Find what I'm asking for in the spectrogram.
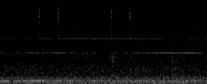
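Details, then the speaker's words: Emblaser 2 laser cutter during full service: crisp, light clicks in quick pairs as each limit switch is pressed and released over a low hum, switches working normally. "these little things here just make sure you can hear a little clicking when you press them"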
